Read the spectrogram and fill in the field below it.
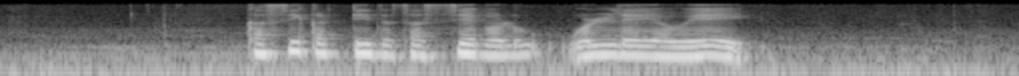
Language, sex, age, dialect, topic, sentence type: Kannada, female, 46-50, Coastal/Dakshin, agriculture, question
